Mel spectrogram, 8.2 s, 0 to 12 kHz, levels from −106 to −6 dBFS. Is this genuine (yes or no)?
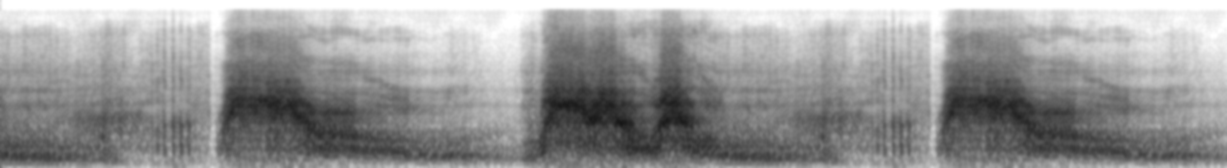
no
